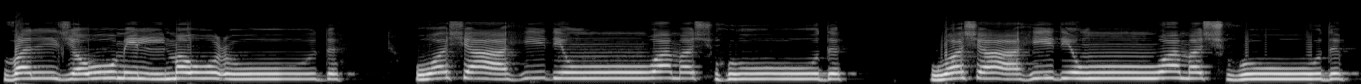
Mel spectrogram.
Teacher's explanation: آیت ختم ہو رہی ہے، آخر میں دال ہے، دال پر کلکلا ہوگا،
